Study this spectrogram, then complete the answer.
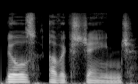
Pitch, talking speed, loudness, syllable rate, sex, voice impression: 95 Hz, 130 wpm, -17 LUFS, 4.2 syllables/s, male, masculine, adult-like, refreshing, slightly sincere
